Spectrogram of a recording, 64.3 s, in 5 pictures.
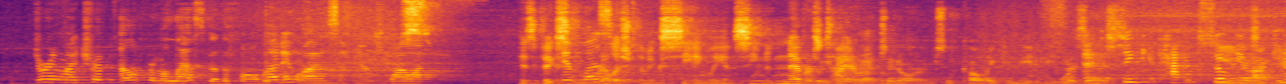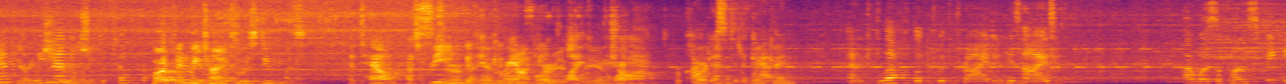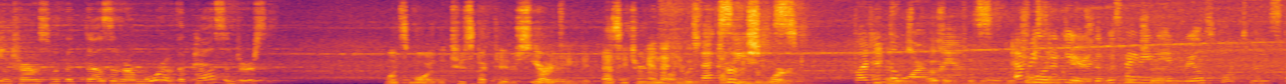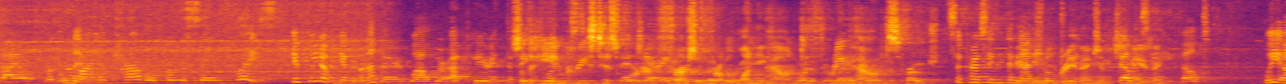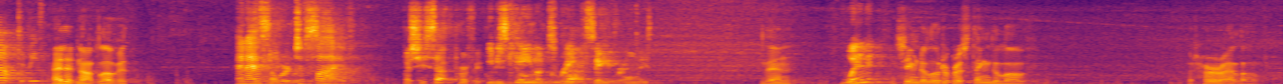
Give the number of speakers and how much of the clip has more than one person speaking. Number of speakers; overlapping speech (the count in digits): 10, about 52%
